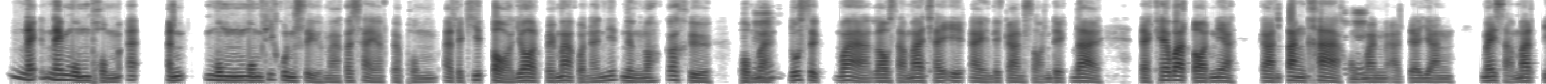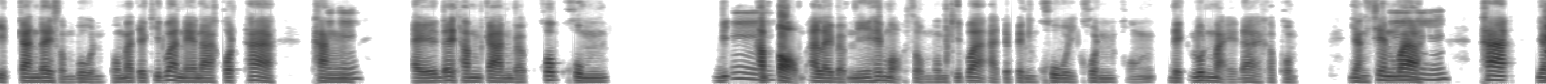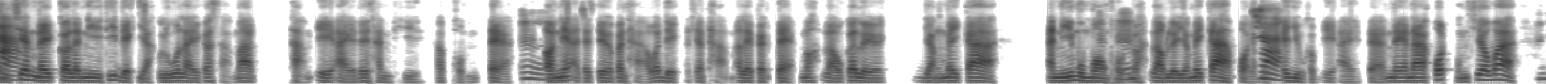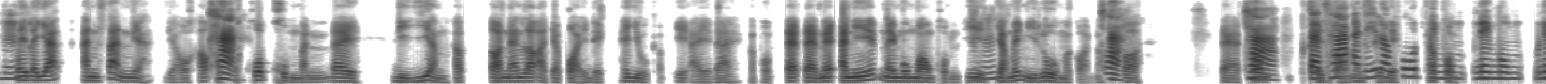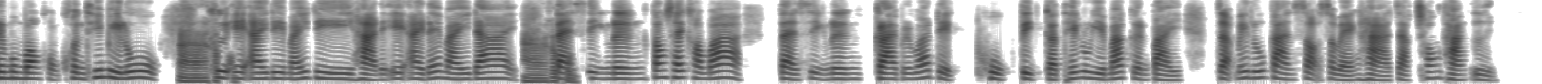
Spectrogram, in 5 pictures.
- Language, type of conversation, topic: Thai, unstructured, คุณคิดว่าอนาคตของการเรียนรู้จะเป็นอย่างไรเมื่อเทคโนโลยีเข้ามามีบทบาทมากขึ้น?
- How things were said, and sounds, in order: tapping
